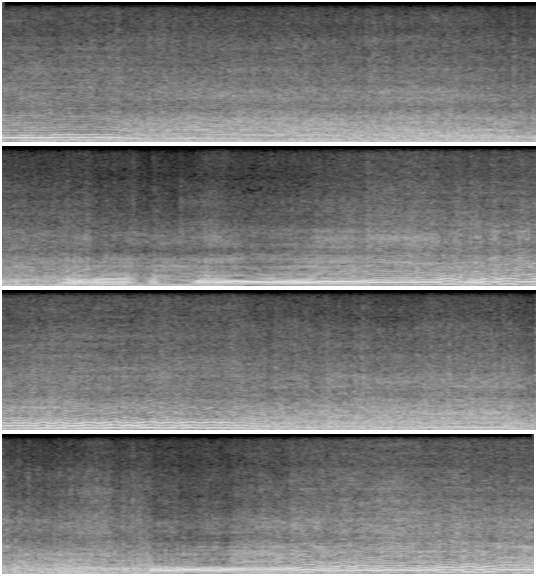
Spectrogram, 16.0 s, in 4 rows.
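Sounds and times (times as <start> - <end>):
motocross bike engine revving: 0.0 - 16.0.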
